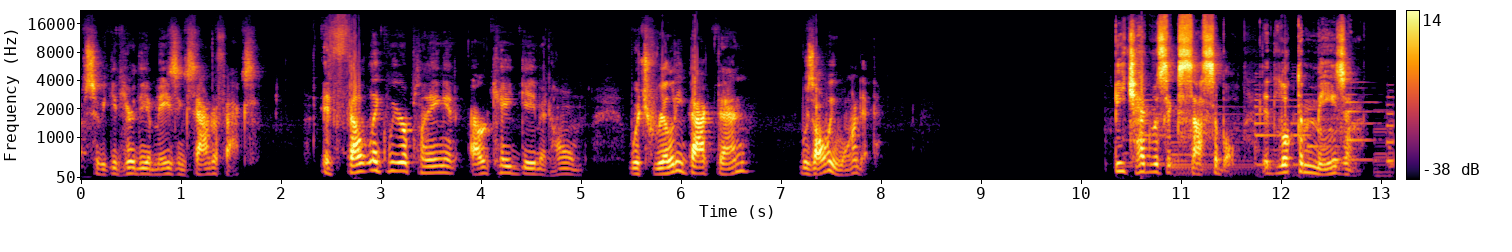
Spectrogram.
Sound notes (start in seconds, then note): none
